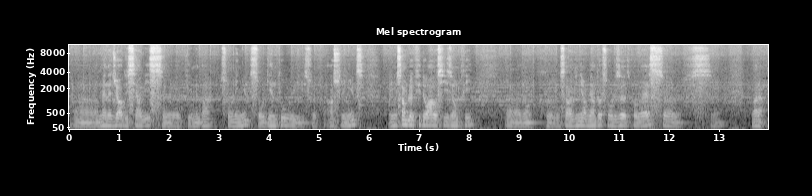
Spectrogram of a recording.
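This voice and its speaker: Music plays in the background as a man with a Russian accent speaks fairly slowly at a fairly low pitch, with long, frequent pauses. His intonation is monotone and flat, and room echo is audible. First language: Russian (speaking French). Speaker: student making tech tutorials. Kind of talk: tutorial. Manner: halting, many hesitations.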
